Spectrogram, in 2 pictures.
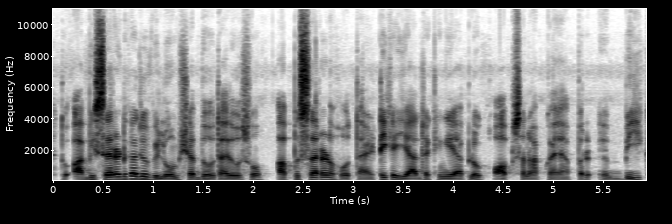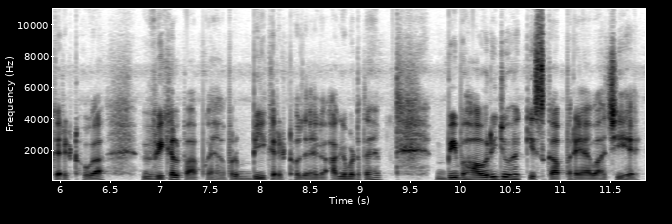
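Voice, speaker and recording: A man teaching an exam-prep lesson. He reads each quiz question slowly, often says it twice, calls his viewers friends and repeats the correct option. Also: fairly low pitch. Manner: repeats questions slowly, stretches words, keeps saying "friends".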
